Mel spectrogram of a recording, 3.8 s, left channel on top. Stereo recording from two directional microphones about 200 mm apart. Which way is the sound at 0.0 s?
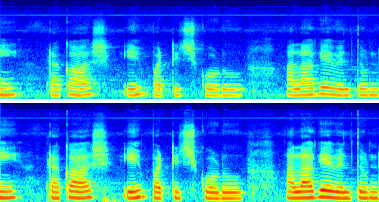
30° right (ahead or behind).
